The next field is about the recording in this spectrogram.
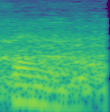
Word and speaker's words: salmon: Salmon. It's a salmon. – There's a silent L in salmon, ladies and gentlemen.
